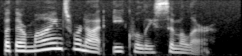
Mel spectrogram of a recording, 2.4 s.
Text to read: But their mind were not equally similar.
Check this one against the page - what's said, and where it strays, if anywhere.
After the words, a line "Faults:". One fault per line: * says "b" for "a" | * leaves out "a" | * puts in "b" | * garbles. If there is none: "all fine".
But their minds were not equally similar.
Faults:
* says "minds" for "mind"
